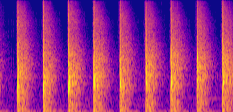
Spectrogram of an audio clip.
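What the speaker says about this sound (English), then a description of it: "I'm going to take one of these meat hammers right here, and we're going to pound this out thin." A meat hammer pounds steak under plastic wrap for a Southern cheese steak sandwich: nine sharp, evenly spaced thuds, close and loud, each decaying quickly before the next.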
